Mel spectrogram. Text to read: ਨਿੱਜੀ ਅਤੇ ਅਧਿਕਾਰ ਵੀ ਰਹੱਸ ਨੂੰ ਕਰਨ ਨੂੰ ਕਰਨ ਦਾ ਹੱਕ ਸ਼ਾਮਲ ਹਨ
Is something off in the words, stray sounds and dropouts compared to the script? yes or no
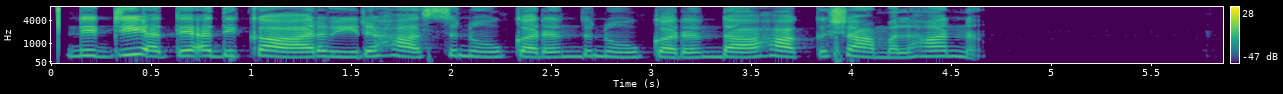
no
